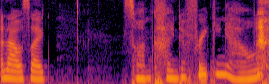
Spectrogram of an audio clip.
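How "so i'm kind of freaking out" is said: quiet, hushed, confiding whisper. Retelling what was said to the doctor before surgery: imitating a hushed whisper. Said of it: "Did you say it in hushed, whispered tones like that?".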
